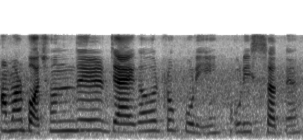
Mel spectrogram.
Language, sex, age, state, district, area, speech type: Bengali, female, 18-30, West Bengal, Paschim Medinipur, rural, spontaneous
